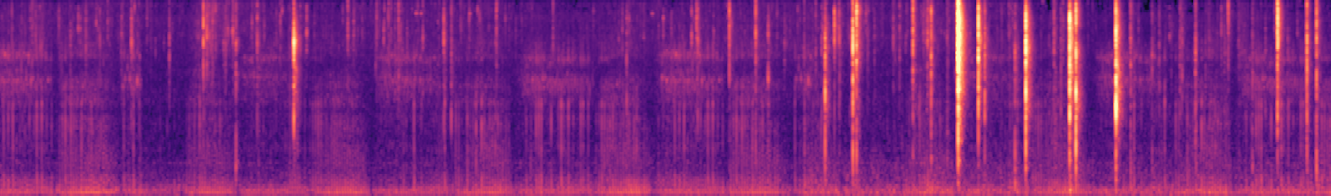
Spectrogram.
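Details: Soft purring from a sleeping cat by a cozy fireplace, a deep continuous rumble rising and falling in regular breaths every couple of seconds, with frequent crisp crackling and snapping of the fire throughout.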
